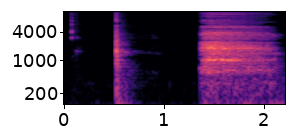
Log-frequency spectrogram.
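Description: A small mouth click, then a long audible sigh, breathed out close to the microphone in the second half.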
